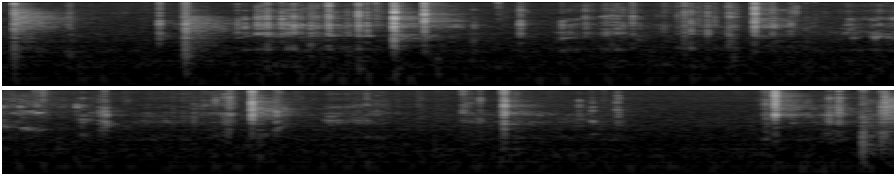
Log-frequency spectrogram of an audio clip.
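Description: A metal blade shaves crumbly slices off a dry, solid cream soap bar with a colored coating held in the hand. It makes quiet, bright, dry scraping and crunching sounds broken by sharp clicking snaps. There is almost no low end or ring.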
